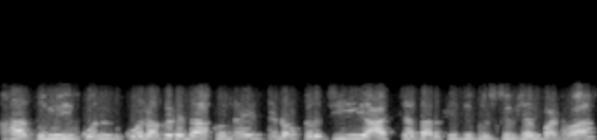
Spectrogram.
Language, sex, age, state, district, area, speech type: Marathi, male, 30-45, Maharashtra, Nanded, urban, conversation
